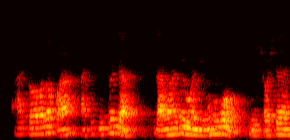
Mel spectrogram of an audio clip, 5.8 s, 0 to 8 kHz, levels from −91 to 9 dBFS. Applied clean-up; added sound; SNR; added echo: none; none; none; reverberation time 0.9 s.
